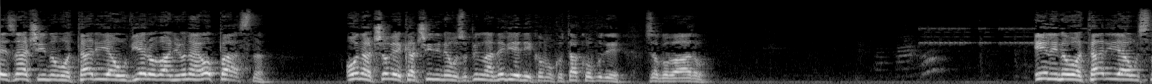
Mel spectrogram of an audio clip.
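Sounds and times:
speech: 0:00.0 - 0:02.8, 0:03.4 - 0:07.2, 0:10.3 - 0:11.5
incoming call telephone ring: 0:09.0 - 0:11.5.

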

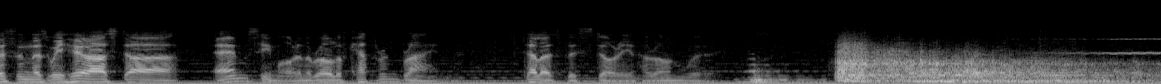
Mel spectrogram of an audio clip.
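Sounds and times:
speech: 0:00.0 - 0:04.5, 0:05.2 - 0:10.0
thunderclap sound effect: 0:08.3 - 0:11.6.

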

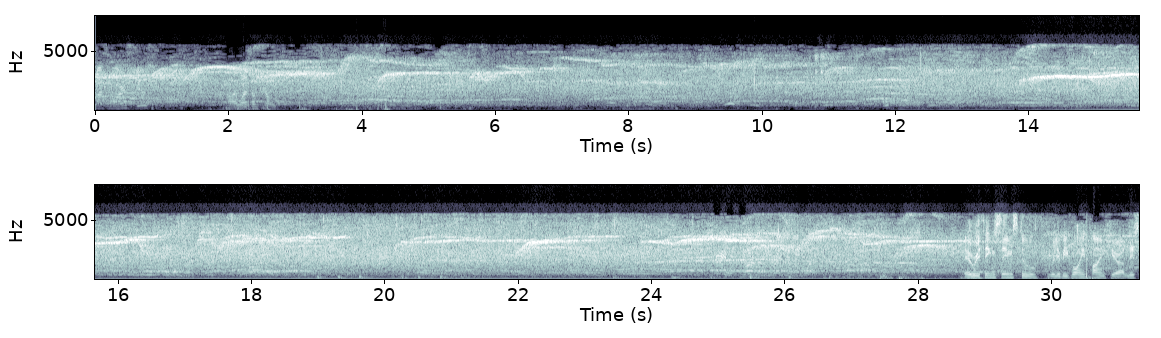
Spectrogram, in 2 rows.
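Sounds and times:
concert crowd clapping and cheering for an encore: 0:00.0 - 0:31.3
shrill whistles and whoops: 0:00.0 - 0:31.3
speech: 0:02.2 - 0:03.3, 0:29.0 - 0:31.3.

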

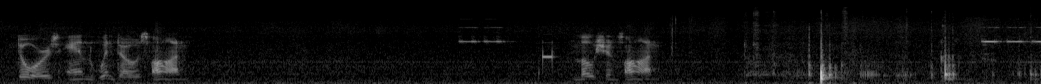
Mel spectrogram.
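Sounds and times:
faint hiss: 0:00.0 - 0:10.4
speech: 0:00.2 - 0:02.0, 0:05.8 - 0:06.7
home security system arming beeps: 0:04.6 - 0:05.6, 0:09.8 - 0:10.4
keypad dialing beeps: 0:09.8 - 0:10.4.

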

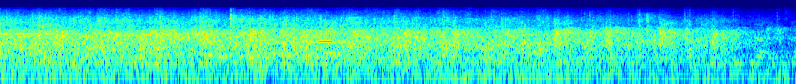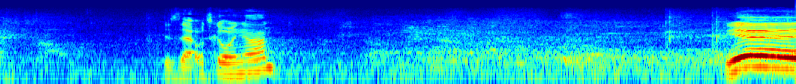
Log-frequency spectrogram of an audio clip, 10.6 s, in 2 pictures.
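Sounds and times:
audience applause welcoming a speaker: 0:00.0 - 0:05.4
speech: 0:06.4 - 0:07.3, 0:10.2 - 0:10.6.

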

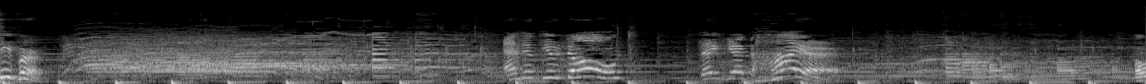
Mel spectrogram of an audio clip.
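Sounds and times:
speech: 0:00.1 - 0:00.6, 0:05.2 - 0:06.3, 0:07.0 - 0:08.5
audience applause: 0:00.7 - 0:05.0, 0:08.4 - 0:11.1.

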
